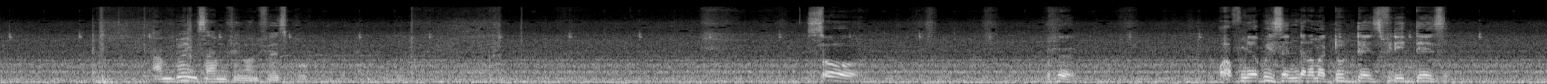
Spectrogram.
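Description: A man speaks with animation close to a phone microphone.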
